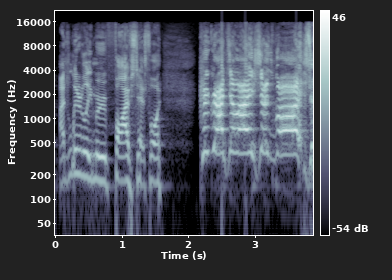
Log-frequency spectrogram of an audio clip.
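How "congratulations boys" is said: higher, louder call to the whole team; a runner shouting congratulations to the under-sixteens; cheery shout. Retold or imitated.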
